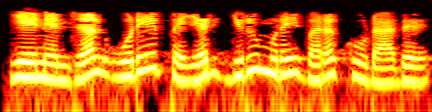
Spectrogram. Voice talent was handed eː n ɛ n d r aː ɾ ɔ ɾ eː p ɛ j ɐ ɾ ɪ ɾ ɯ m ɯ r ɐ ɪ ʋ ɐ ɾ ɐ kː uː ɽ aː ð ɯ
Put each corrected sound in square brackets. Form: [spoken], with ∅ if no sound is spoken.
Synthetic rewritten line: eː n ɛ n d r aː [l] ɔ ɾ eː p ɛ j ɐ ɾ ɪ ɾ ɯ m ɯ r ɐ ɪ ʋ ɐ ɾ ɐ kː uː ɽ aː ð ɯ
